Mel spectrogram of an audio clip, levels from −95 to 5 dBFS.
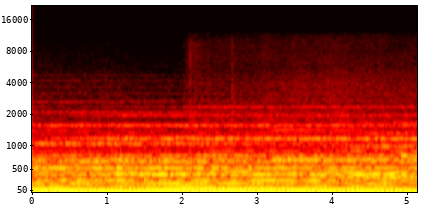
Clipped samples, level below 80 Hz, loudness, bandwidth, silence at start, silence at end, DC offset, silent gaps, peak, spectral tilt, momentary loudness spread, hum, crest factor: under 0.1%; -20 dBFS; -23 LUFS; 2.5 kHz; 0 s; 0 s; under 0.1%; none; -8 dBFS; -11 dB/octave; 2 LU; none; 10 dB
